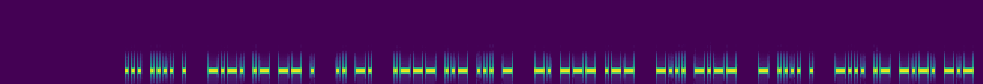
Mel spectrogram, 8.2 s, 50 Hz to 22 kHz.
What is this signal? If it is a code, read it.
Morse code, heard as a keyed tone, about 44 wpm, 700 Hz. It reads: SHE CAME IN JUST NOW BY THE BACK
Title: Sentences from Top 300 Words 45wpm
